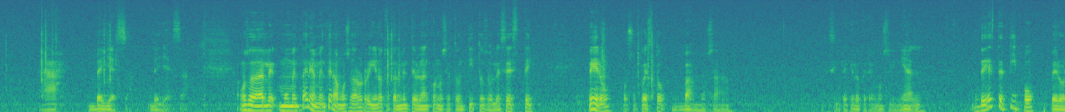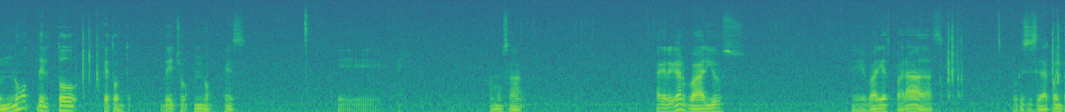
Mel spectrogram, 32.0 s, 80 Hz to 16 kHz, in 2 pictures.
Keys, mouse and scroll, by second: 0.9 alt+Tab, 1.8 alt+Tab, 4.7 click, 5.8 ctrl+z, 6.3 ctrl+click, 8.1 click, 9.5 ctrl+shift+f, 12.6 click, 14.1 click, 21.7 click, 23.7 click, 24.6 click, 25.7 click, 26.6 click, 27.5 click, 28.3 click, 30.5 alt+Tab.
